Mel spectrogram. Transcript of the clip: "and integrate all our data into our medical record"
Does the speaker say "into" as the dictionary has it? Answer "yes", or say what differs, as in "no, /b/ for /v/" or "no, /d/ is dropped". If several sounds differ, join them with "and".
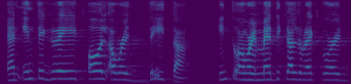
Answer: yes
